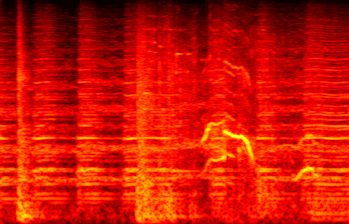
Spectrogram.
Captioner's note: screams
